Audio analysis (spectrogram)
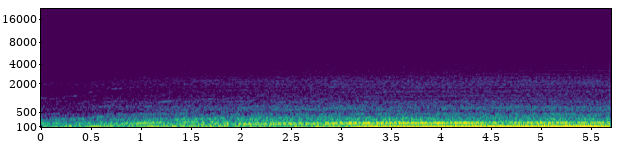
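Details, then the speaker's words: Daimler (Jaguar) XJ40 that keeps stalling: steady low idle continuing with the fuel pump not running, living on residual fuel, then going lean with injectors getting noisier and starting to miss. "So it runs for a while without a fuel pump, really. There we go, it's getting lean."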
